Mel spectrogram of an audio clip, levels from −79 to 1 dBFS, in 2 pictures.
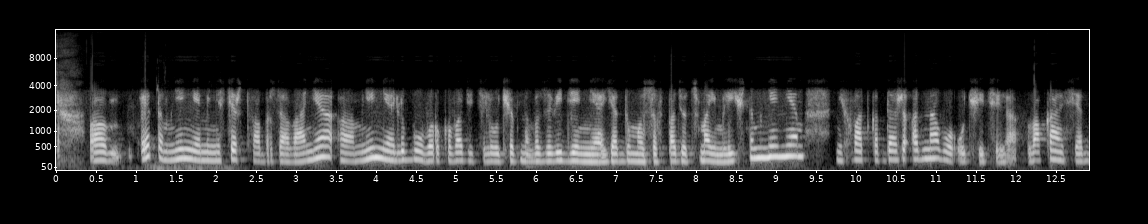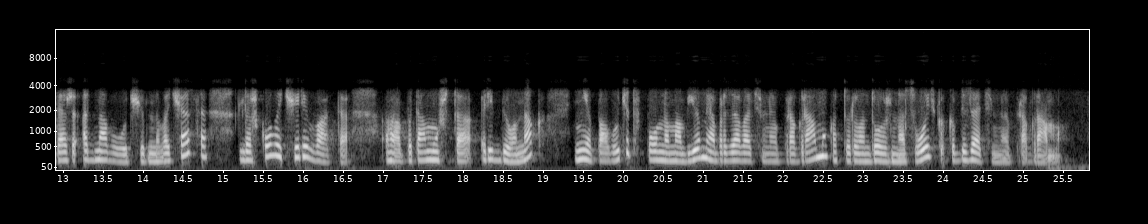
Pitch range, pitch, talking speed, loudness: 165-200 Hz, 175 Hz, 105 wpm, -17 LUFS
